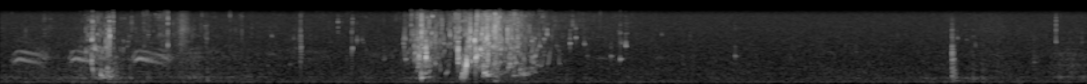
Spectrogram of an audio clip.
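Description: A smallmouth bass released by hand splashes back into the lake beside the kayak, giving a loud splash about four seconds in that lasts around a second. A few short bird calls come near the start, and a single knock sounds near the end.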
